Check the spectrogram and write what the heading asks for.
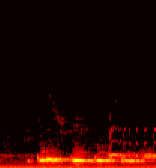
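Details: Short fragment of a local zebra dove's melodious lure song: a few soft, smooth coos at steady mid pitch, rising slightly at the end.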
